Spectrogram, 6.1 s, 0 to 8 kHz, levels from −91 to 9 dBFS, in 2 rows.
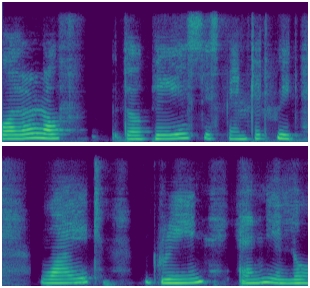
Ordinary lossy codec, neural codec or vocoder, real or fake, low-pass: none; codec, 32 kHz, 1.9 kbps, SNAC; fake; 7.2 kHz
